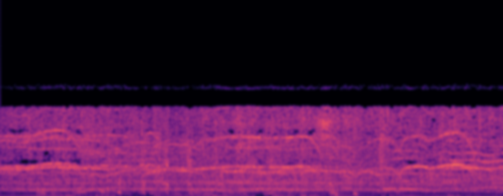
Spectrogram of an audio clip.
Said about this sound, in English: All right, I heard the, the crowd cheering.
